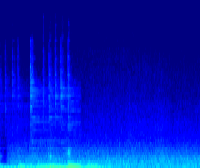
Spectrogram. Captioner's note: waves crash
